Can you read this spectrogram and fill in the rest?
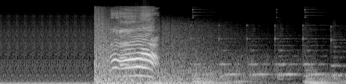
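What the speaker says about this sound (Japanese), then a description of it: "今の子をクリックすると爆発したんだけど" A creature explodes after being clicked in the Minecraft video game: one sudden loud blast about a second in, fading into a low rumble, with a voice exclaiming over it.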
